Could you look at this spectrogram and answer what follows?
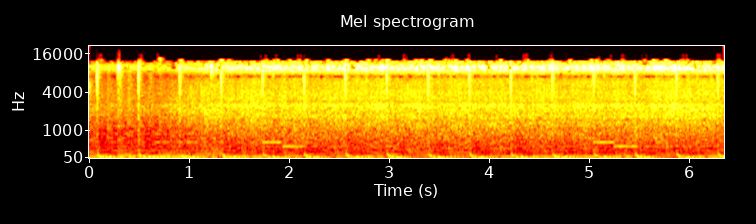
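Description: Moderate evening rain falls across the Kovilpatti area, a dense, loud and steady patter with close drips ticking through the wash and no voices.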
